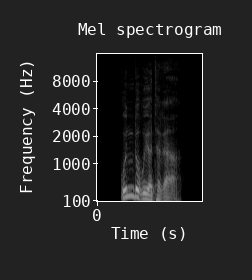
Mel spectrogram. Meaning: inflection of unberührt: 1. strong/mixed nominative masculine singular comparative degree 2. strong genitive/dative feminine singular comparative degree 3. strong genitive plural comparative degree
- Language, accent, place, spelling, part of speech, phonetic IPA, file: German, Germany, Berlin, unberührterer, adjective, [ˈʊnbəˌʁyːɐ̯təʁɐ], De-unberührterer.ogg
